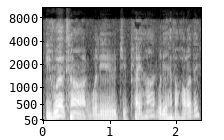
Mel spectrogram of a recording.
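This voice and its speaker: A man's voice: on the low side, expressive, racing, mellow, husky. Playful, chatty male TV interviewer. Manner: playful, chatty, theatrical asides. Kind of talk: breakfast TV interview. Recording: dull lo-fi broadcast tape.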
